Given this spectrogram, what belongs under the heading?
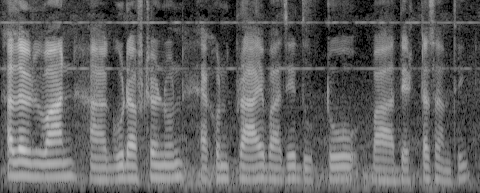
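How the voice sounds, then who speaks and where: A man's voice: fairly high pitch, flat delivery, moderate pace, background noise. A man with a Kolkata Bengali accent, a vlogger and dance teacher, chatting casually in a rambling way and mixing in English phrases. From India. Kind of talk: casual vlog chat.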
